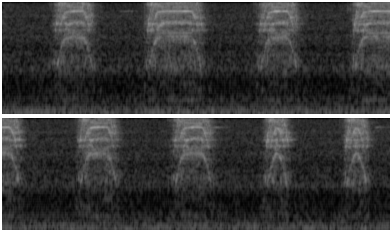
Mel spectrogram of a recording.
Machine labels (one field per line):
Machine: slide rail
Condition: normal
